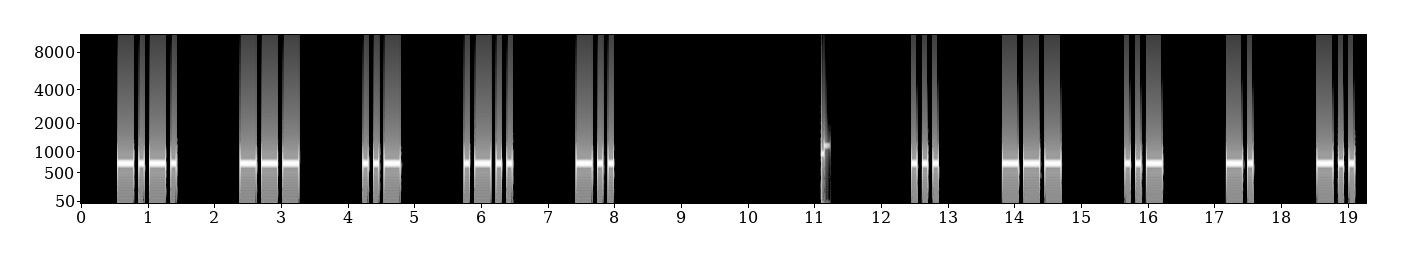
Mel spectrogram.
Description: Morse code, heard as a keyed tone, about 15 wpm, spaced as for 7 wpm, 700 Hz. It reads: COULD SOUND
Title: 4x Character Spacing - Top 100 Words - 15wpm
